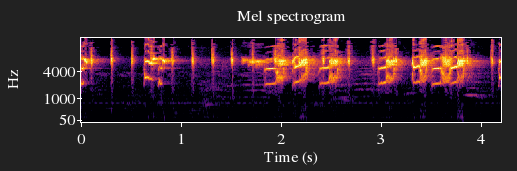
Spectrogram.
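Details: Lovebird, of the paud type, giving the long 'ngekek' chatter while moving its tail: high, shrill, rapid squeaky chattering in bursts of about half a second, mixed with sharp clicks.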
